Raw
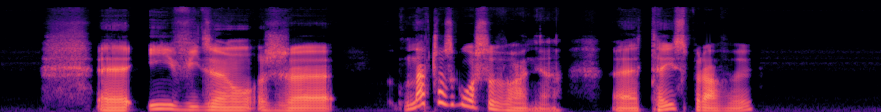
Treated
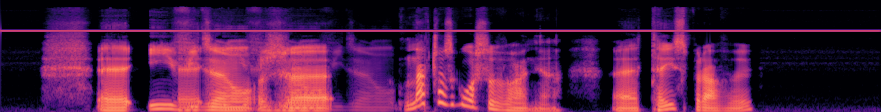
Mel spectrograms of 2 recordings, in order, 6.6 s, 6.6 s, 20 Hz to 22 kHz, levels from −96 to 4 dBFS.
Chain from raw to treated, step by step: 0.79–1.87 s: echo throw 540 ms, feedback 15%, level -8.5 dB; 3.53–4.84 s: treble shelf 6.1 kHz -8.5 dB; whistle 7.1 kHz -35 dBFS; trim +2.5 dB

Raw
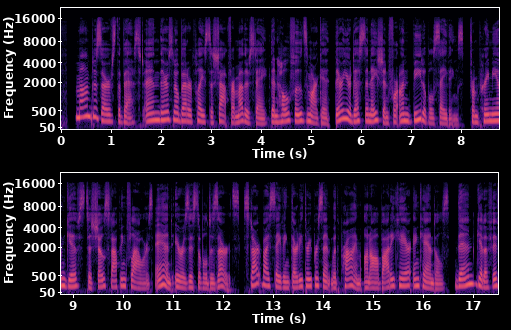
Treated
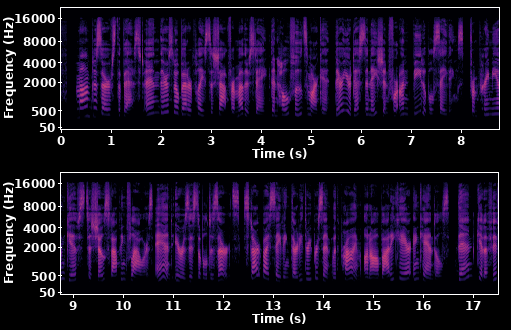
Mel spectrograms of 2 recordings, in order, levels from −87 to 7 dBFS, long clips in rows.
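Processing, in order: Bessel high-pass 1.5 kHz, order 6

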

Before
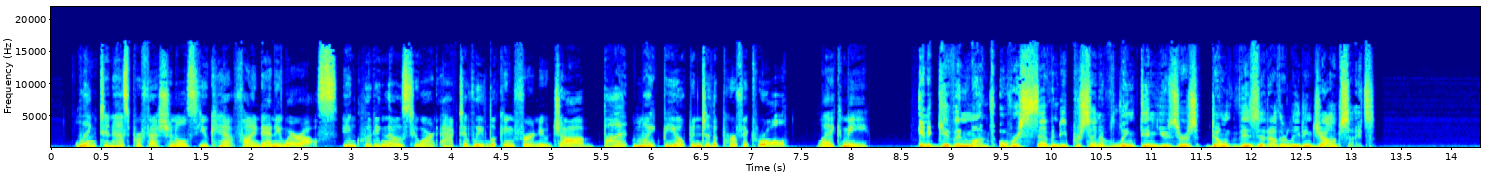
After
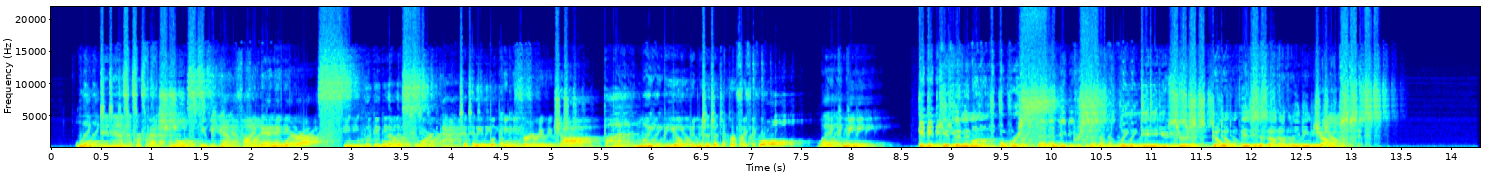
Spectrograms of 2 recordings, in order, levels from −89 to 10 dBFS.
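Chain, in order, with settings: frequency-shifting echo 87 ms, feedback 32%, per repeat +64 Hz, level -4 dB; slew-rate limiter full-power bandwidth 180 Hz

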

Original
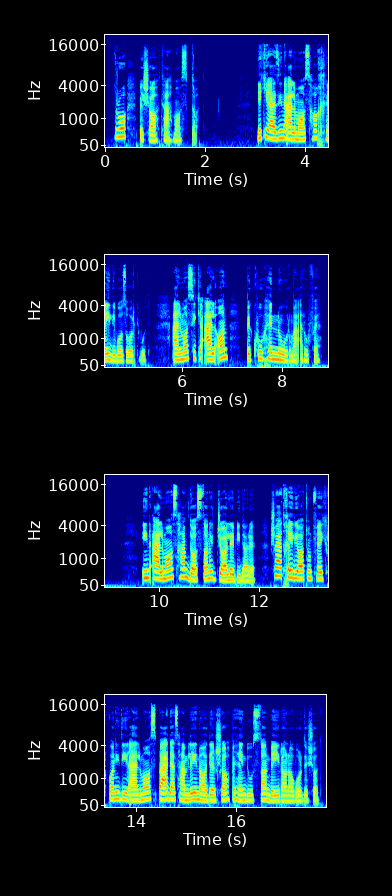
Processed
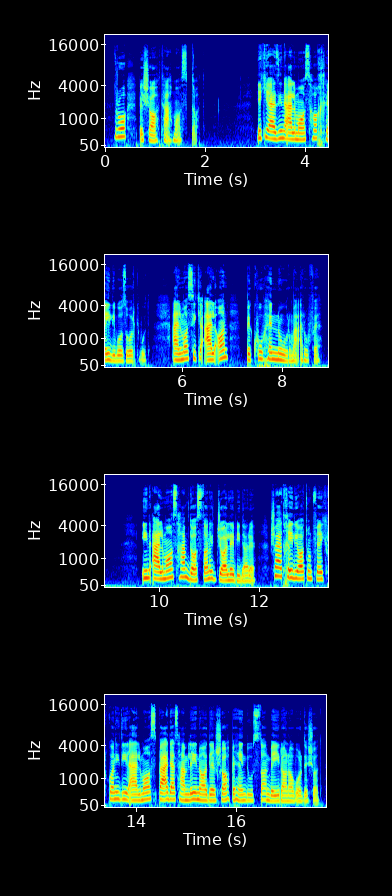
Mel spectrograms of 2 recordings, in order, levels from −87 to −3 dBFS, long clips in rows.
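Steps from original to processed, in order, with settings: treble shelf 7.1 kHz -6 dB; 16.13–16.61 s: compression 3:1, threshold -30 dBFS, peak gain reduction 6.5 dB; trim +4 dB

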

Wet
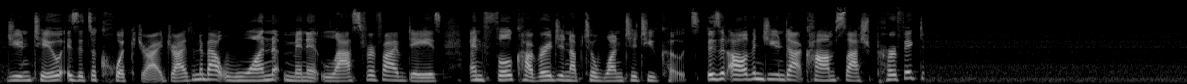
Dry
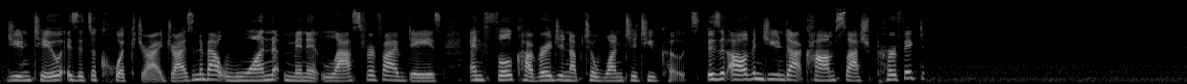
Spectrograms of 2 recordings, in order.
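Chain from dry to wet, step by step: 1.13–2.01 s: low-pass 4.2 kHz 24 dB/octave; trim +3.5 dB

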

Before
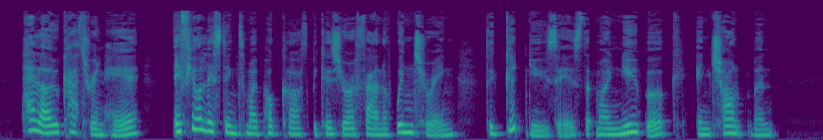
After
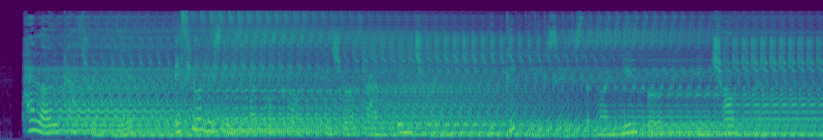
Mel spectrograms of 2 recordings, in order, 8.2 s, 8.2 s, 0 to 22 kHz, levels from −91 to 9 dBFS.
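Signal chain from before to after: 3.62–4.15 s: one-bit delta coder 32 kbps, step -33 dBFS; on a send: echo with a slow build-up 93 ms, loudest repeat 5, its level -7 dB; on the sum: trim +8 dB

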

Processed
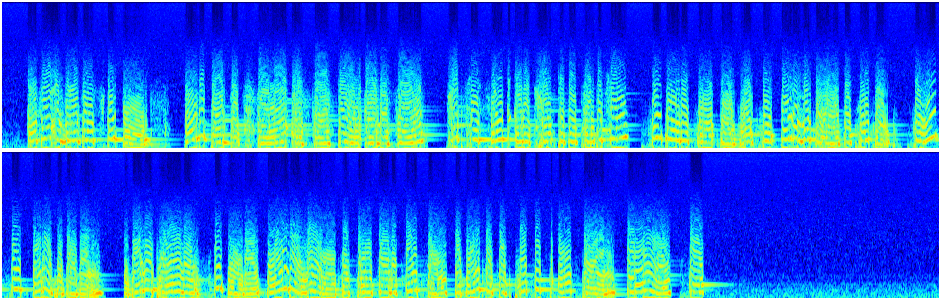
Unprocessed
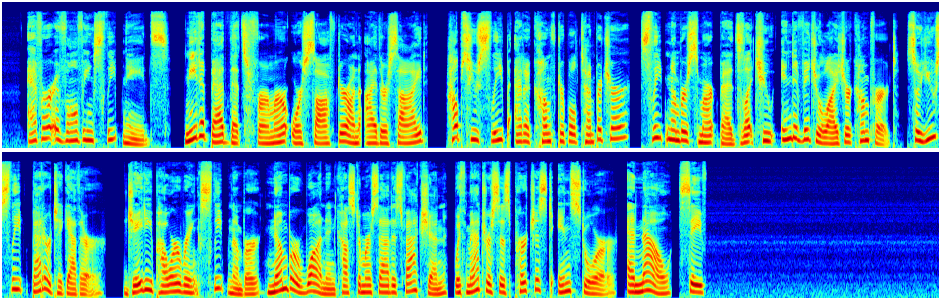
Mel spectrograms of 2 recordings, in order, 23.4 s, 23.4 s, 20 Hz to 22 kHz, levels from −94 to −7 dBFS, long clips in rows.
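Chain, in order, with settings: Bessel low-pass 1 kHz, order 8, from 7.68 s 500 Hz; compression 8:1, threshold -20 dBFS, peak gain reduction 10.5 dB; feedback comb 130 Hz, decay 0.85 s, harmonics all, mix 40%; wavefolder -33 dBFS; added noise violet -60 dBFS; slew-rate limiter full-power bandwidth 6.9 Hz; trim +5 dB

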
